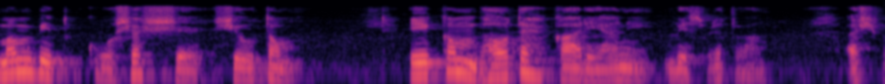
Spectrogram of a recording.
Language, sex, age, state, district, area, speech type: Sanskrit, male, 60+, Uttar Pradesh, Ayodhya, urban, spontaneous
